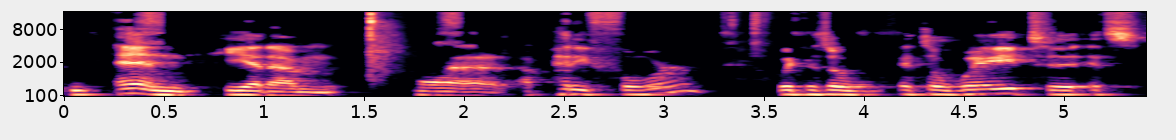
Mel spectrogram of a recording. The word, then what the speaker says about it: petit four: Pronounced petit four. Yeah, it's like little four.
